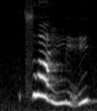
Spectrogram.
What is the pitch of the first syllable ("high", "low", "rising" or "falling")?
falling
